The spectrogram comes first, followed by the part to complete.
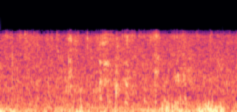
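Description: Small dogs playing on grass: soft scuffling and patter of paws, a few faint short sounds over a steady outdoor background.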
